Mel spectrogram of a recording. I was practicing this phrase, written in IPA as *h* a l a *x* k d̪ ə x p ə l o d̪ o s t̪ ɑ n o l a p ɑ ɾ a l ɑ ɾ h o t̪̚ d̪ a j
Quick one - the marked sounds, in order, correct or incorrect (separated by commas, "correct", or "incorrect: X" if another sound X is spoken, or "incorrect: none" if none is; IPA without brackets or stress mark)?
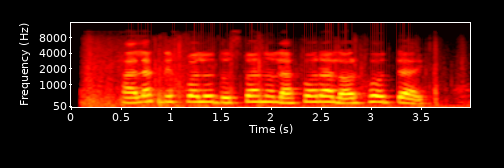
correct, incorrect: none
